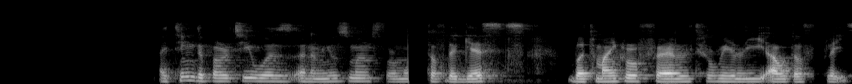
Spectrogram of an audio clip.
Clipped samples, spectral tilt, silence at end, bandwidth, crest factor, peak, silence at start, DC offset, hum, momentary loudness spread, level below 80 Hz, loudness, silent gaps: under 0.1%; -7 dB/octave; 0 s; 7.6 kHz; 20 dB; -4 dBFS; 1.6 s; under 0.1%; none; 13 LU; -64 dBFS; -23 LUFS; 4.15-4.26 s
